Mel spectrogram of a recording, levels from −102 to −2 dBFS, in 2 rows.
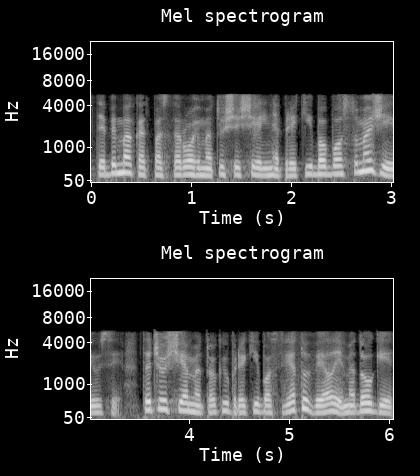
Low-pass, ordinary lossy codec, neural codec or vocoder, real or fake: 5.4 kHz; AAC, 32 kbps; codec, 16 kHz, about 1 kbps, DyCAST, with the encoder's durations; fake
